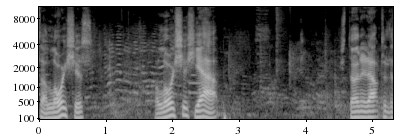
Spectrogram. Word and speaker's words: Aloysius Yapp: I did ask him how to properly pronounce his name. It's Aloysius Yapp.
